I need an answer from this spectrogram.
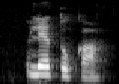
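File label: "плетука", Komi, female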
